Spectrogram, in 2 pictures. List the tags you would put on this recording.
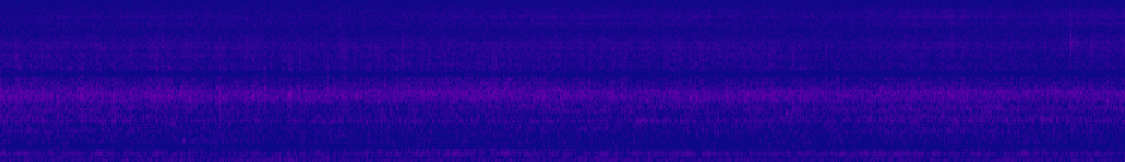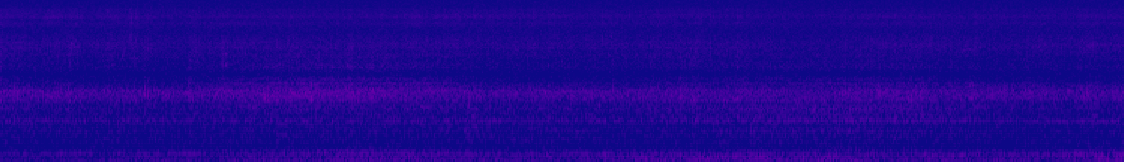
Soundscapes > Nature
alice-holt-forest data-to-sound natural-soundscape sound-installation weather-data

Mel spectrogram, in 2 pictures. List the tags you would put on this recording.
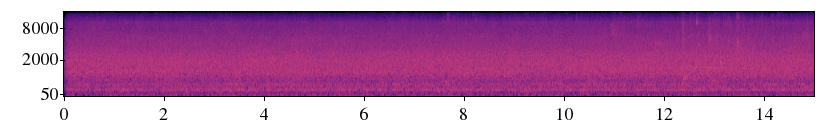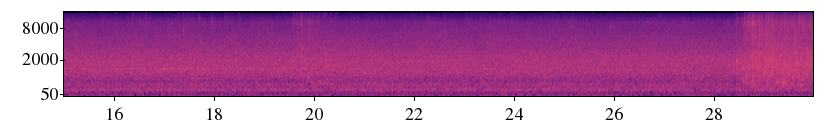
Soundscapes > Indoors
Ambient pool swimming Water

